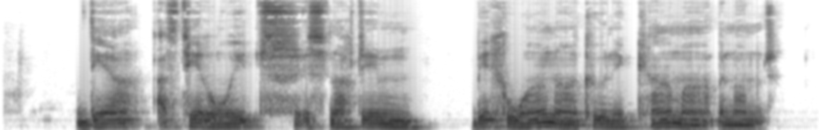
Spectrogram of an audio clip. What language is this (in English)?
German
